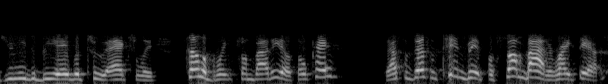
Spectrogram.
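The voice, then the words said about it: Preacher-like minister delivery. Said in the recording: “in my minister voice”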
